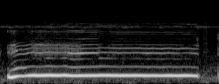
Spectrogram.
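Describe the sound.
A voice imitates a whining mosquito with one steady, sustained nasal tone held for about two seconds. It sounds loud and even, with a brief upward slide at the start and an abrupt stop.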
